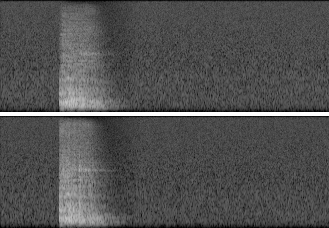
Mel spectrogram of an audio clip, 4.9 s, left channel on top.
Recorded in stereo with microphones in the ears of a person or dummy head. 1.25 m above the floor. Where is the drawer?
55° right (ahead or behind), 0.8 m.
